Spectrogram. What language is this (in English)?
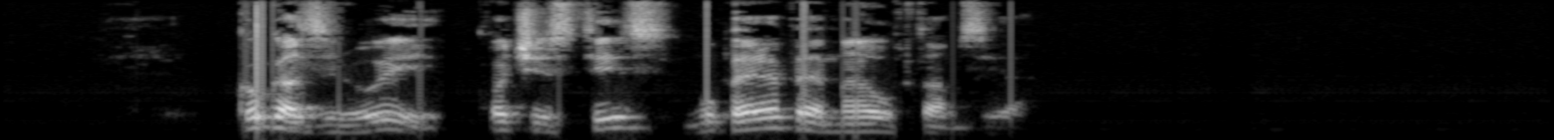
Laz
